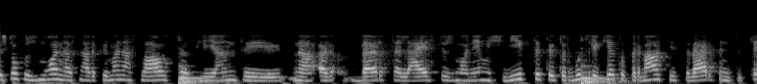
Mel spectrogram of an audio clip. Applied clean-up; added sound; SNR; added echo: classical method Wiener filter.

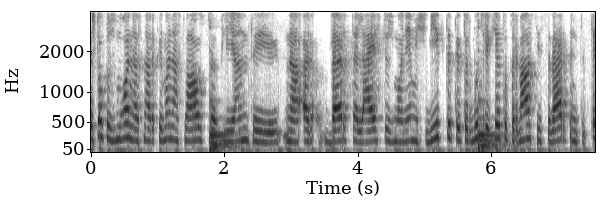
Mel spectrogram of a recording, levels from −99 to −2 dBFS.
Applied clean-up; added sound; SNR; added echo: none; Bowed string instrument; 2 dB; none.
